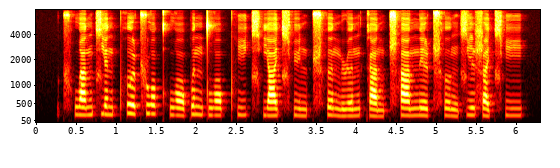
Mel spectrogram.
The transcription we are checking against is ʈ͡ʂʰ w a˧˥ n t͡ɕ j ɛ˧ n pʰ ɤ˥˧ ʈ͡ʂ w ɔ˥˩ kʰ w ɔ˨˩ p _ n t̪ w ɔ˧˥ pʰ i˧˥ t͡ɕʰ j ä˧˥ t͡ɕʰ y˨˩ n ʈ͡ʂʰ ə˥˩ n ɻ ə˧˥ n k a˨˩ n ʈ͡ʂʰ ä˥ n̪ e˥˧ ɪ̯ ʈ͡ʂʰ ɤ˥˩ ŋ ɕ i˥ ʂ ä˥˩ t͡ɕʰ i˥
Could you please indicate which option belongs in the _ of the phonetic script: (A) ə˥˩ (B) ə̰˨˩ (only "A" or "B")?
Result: A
